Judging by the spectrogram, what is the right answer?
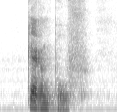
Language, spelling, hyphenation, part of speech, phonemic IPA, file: Dutch, kernproef, kern‧proef, noun, /ˈkɛrn.pruf/, Nl-kernproef.ogg
- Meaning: nuclear test (nuclear weapons' test)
